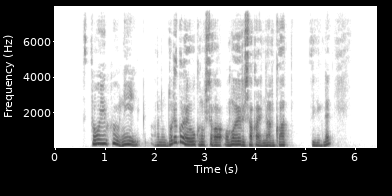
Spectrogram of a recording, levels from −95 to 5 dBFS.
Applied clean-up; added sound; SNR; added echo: neural mask model DeepFilterNet 3.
